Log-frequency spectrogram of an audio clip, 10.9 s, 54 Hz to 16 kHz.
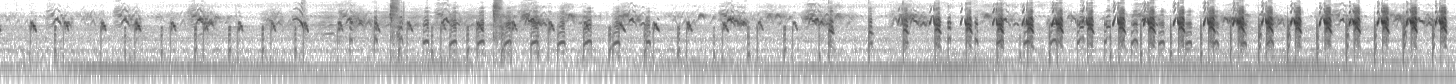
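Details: Osprey pair at a nest near Charlo, Montana, recorded by a nest camera on the morning of 07-11-2018: rapid series of sharp, high chirping notes, repeated over two per second, growing louder and more even toward the end, with steady low electrical hum beneath.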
